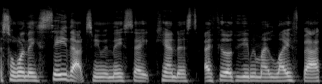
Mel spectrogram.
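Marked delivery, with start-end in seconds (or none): none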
